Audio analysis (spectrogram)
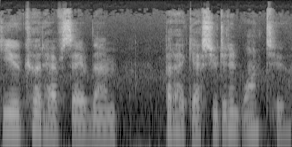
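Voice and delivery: very quiet, low, hushed, flat monotone. Describing a game's neutral ending, quoting the woman speaking: monotone woman's voice from the game. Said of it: "more monotone where she's like".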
